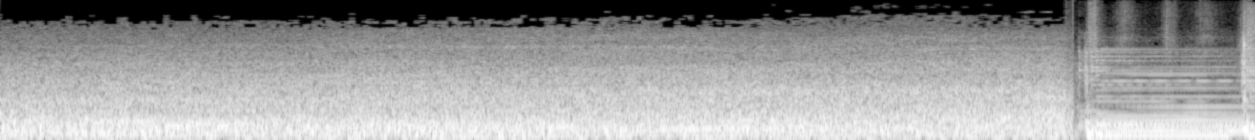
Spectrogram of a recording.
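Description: Steady city street traffic noise. About five and a half seconds in, strummed guitar music cuts in suddenly.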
